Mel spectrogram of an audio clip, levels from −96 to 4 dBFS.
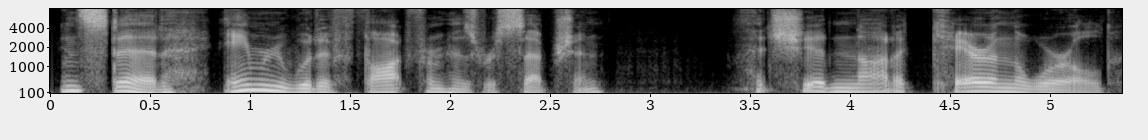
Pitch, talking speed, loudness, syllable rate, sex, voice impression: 125 Hz, 190 wpm, -19 LUFS, 4.9 syllables/s, male, very masculine, very adult-like, middle-aged, very thick, very tensed, powerful, bright, soft, very clear, fluent, slightly raspy, very cool, very intellectual, very calm, mature, friendly, reassuring, very elegant, sweet, very kind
